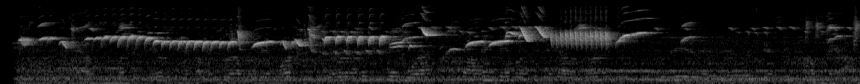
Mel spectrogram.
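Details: House finch singing a long, fast warble: a buzzy, rattling trill held for about two seconds, then a jumble of bright whistled notes sliding up and down, some high and squeaky, over a low steady background hum.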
